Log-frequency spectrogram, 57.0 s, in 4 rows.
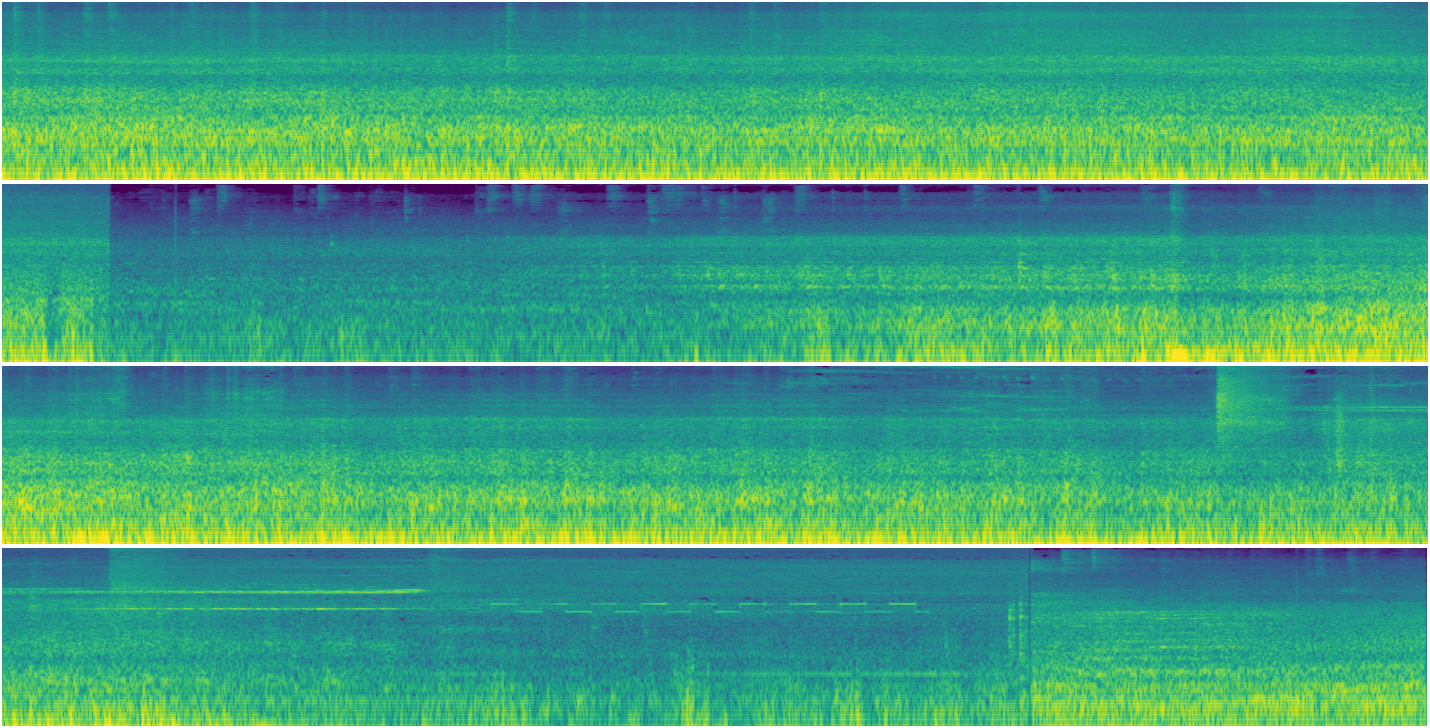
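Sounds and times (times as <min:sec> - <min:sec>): train wheels rumbling on rails: 0:00.0 - 0:15.4, 0:16.4 - 0:57.0
pulsing electronic beep: 0:47.5 - 0:52.1.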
